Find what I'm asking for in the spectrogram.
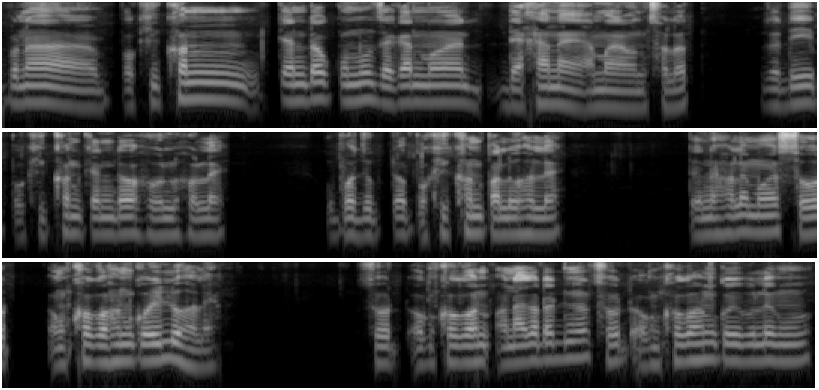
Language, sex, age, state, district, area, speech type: Assamese, male, 18-30, Assam, Dhemaji, rural, spontaneous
